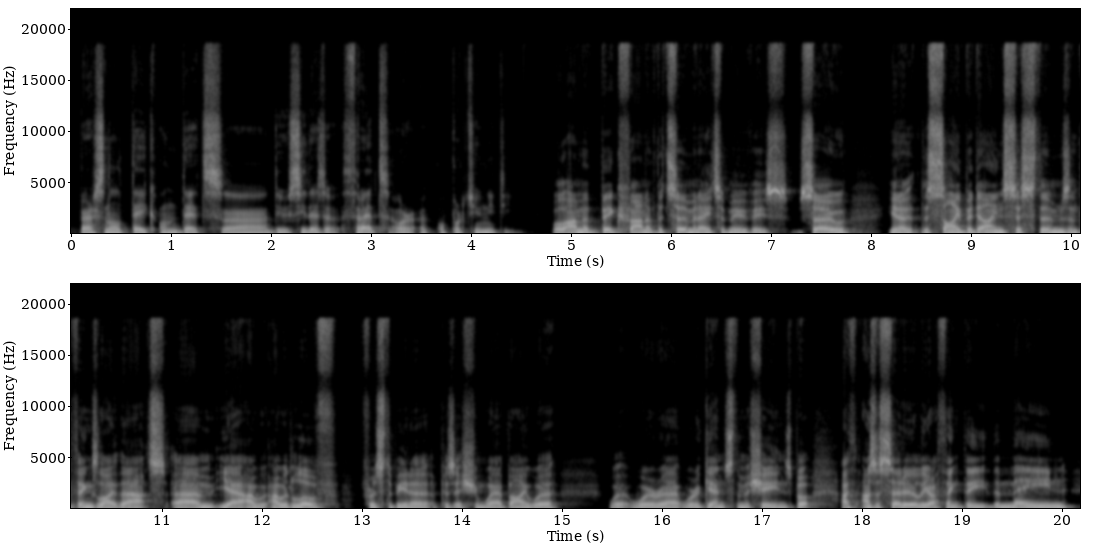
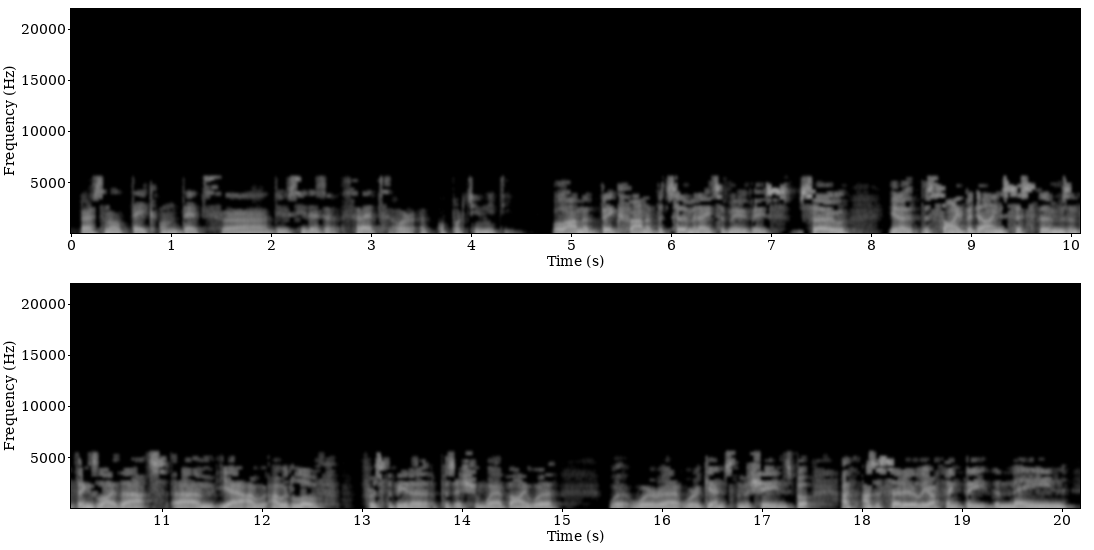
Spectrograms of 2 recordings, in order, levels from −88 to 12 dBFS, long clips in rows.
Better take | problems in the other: first | garbled, watery; badly; nothing above 5 kHz

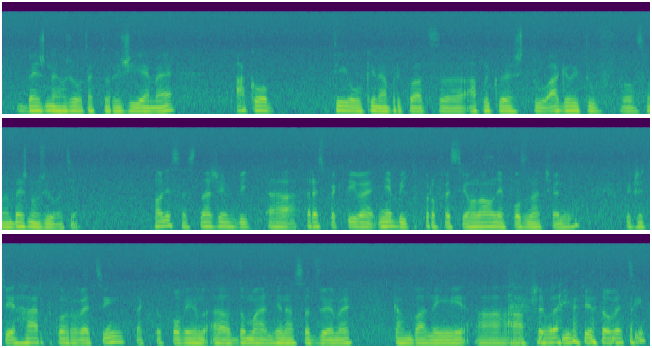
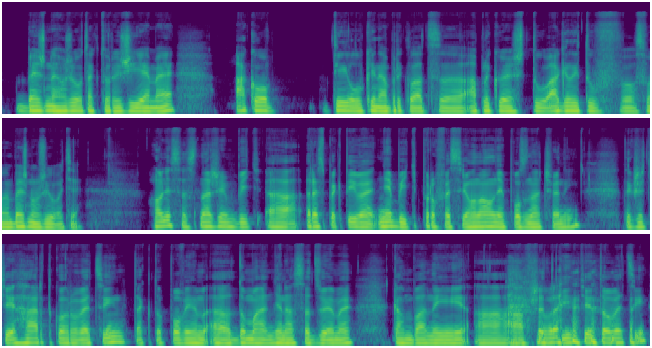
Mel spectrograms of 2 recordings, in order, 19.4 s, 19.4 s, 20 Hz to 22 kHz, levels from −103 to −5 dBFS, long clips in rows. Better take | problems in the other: second | hiss; noticeable; throughout; 10 dB below the speech

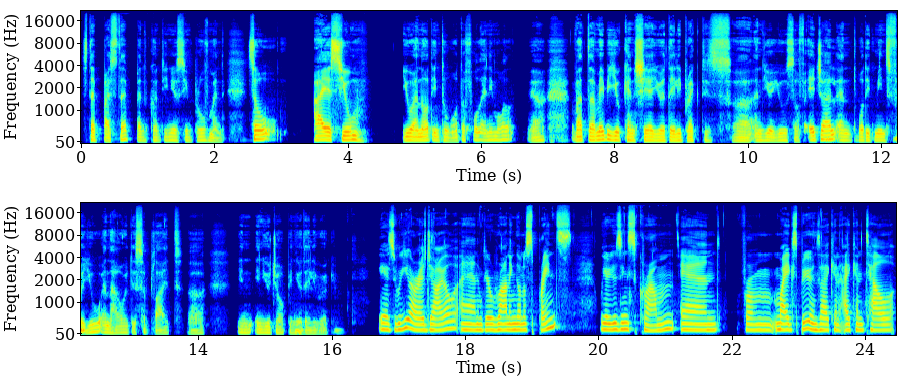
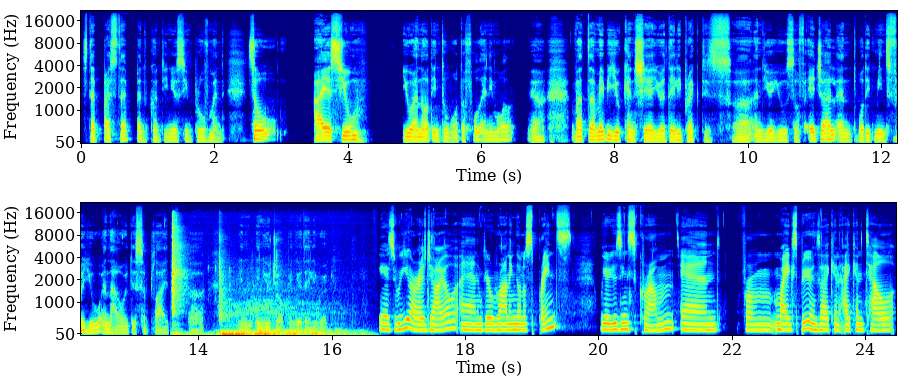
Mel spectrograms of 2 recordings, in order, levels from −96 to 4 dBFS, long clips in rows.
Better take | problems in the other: first | door banging; loud; from 14 to 16 s; peak 4 dB above the speech

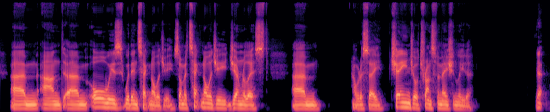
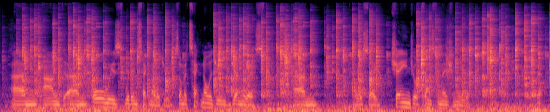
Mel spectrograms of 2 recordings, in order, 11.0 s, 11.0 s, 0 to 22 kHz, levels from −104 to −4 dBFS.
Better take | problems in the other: first | household noises; very loud; throughout; 4 dB above the speech

